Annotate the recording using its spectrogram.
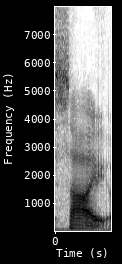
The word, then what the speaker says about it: psi: Said by the way, you should pronounce psi as sigh.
